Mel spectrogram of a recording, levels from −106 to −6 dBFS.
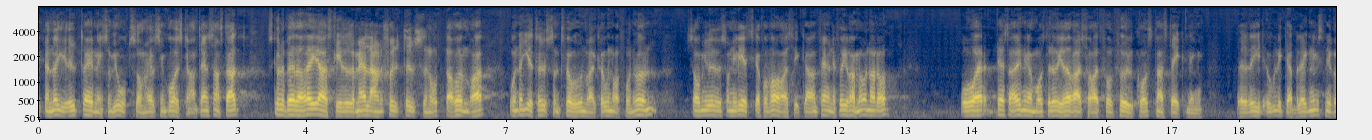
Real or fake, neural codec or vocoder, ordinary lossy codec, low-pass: fake; codec, 16 kHz, 2 kbps, FreqCodec, larger model; none; none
